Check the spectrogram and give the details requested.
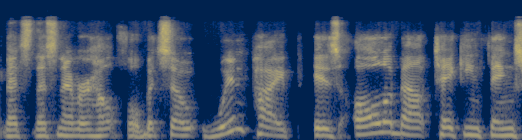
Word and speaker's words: Wynpipe: But win spelled with a Y, so windpipe.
